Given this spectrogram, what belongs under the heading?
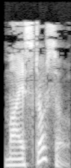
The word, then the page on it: maestoso: British English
